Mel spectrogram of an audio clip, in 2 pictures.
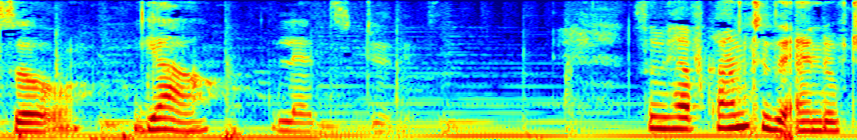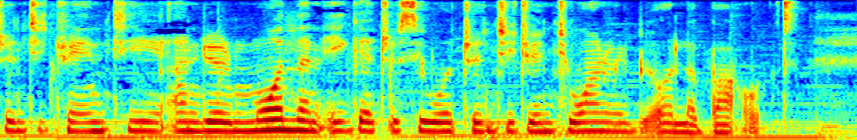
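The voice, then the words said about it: Slightly rusty, hoarse voice. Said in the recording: “my voice is a little bit rusty... it's a little bit rusty. So at some point I know I'm going to like clear my throat or do something or get out of breath”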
